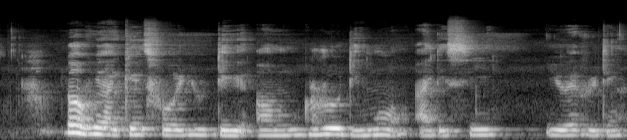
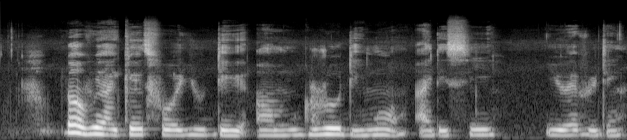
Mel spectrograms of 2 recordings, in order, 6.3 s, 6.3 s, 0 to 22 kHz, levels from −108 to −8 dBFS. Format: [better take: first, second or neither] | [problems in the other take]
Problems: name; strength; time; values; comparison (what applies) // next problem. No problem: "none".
second | room echo; dies away in 0.6 s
